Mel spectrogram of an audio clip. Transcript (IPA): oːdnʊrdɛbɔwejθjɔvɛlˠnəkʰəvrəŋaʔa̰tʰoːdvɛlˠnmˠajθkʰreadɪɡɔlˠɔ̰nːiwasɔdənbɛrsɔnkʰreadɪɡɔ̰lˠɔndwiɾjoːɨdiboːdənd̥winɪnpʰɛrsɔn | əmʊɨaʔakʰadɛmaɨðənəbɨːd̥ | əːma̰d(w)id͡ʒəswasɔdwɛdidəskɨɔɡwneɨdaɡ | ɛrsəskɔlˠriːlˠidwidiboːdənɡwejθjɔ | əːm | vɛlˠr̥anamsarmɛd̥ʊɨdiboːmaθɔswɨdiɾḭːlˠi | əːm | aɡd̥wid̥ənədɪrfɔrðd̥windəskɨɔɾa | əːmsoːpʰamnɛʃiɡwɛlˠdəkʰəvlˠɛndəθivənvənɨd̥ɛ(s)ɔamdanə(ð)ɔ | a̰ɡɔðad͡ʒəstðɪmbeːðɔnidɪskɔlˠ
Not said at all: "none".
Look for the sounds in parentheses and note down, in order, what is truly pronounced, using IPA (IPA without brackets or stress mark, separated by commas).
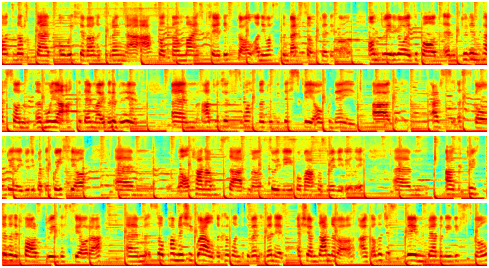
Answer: w, ʃ, v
